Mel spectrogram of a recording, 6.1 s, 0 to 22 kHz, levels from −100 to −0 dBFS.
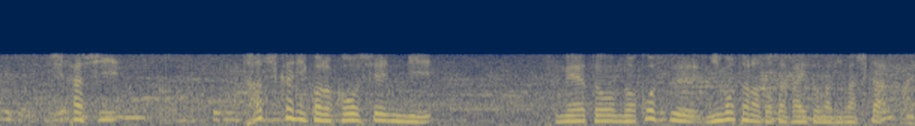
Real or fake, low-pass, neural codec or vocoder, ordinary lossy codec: fake; 3.6 kHz; vocoder, 22.05 kHz, 80 mel bands, WaveNeXt; none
